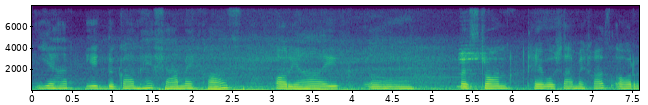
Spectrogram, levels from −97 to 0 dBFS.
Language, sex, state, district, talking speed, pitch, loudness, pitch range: Hindi, female, Haryana, Charkhi Dadri, 140 wpm, 200 Hz, -17 LUFS, 190-205 Hz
